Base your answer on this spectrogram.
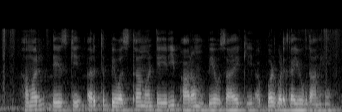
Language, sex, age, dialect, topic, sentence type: Chhattisgarhi, male, 18-24, Western/Budati/Khatahi, agriculture, statement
